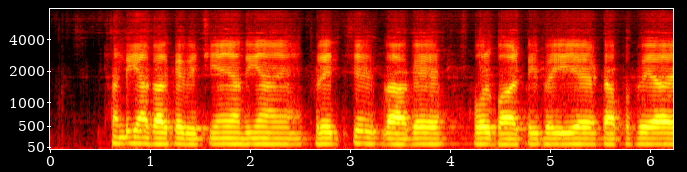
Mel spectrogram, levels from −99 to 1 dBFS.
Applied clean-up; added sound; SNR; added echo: neural separator model SepFormer DNS4.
